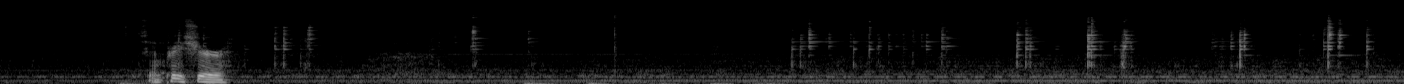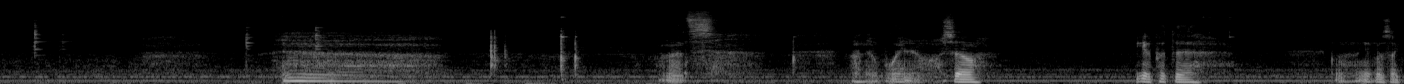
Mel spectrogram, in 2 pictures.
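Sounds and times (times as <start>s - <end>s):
steady low hum: 0.0s - 28.0s
metal parts clinking: 2.5s - 3.2s, 4.2s - 5.5s, 7.8s - 14.8s.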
